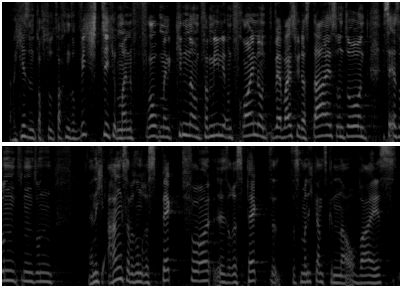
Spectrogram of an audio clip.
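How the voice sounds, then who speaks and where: A man preaching a sermon in a conversational way, often asking his listeners direct questions. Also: high voice.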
